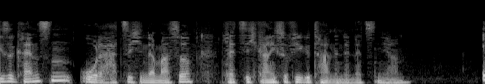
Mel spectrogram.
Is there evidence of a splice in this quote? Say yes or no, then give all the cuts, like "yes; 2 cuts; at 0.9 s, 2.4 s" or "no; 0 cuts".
no; 0 cuts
